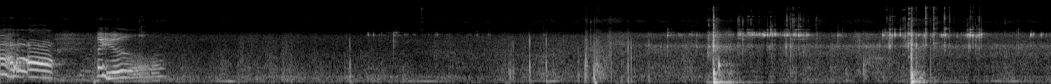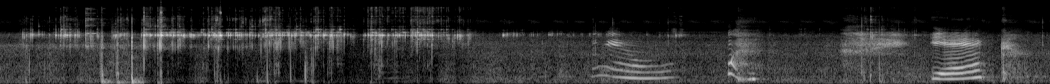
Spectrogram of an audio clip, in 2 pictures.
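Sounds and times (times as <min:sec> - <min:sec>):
baby rattle shaking: 0:06.5 - 0:17.4
sharp knocks: 0:07.1 - 0:07.6.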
